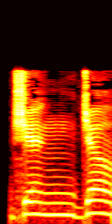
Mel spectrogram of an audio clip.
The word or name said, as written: zhengzhou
